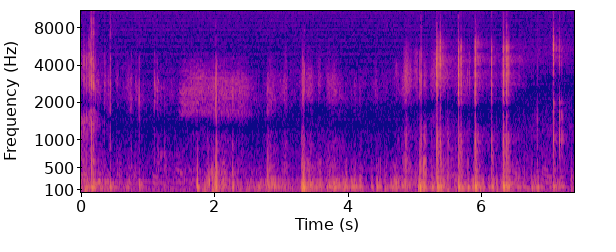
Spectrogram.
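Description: A dip pen scratches across paper in a notebook in short, irregular strokes, with sharp taps and clicks scattered between soft scraping, fairly quiet throughout.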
